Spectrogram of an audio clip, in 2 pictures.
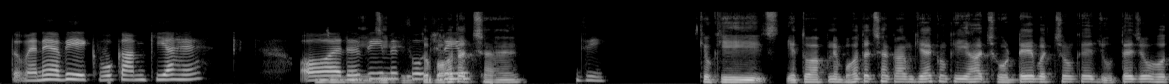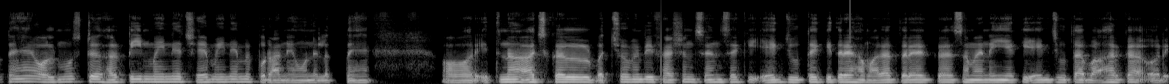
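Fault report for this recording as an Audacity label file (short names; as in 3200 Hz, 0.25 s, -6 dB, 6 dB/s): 18.300000	18.300000	pop -12 dBFS
20.190000	20.190000	pop -3 dBFS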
